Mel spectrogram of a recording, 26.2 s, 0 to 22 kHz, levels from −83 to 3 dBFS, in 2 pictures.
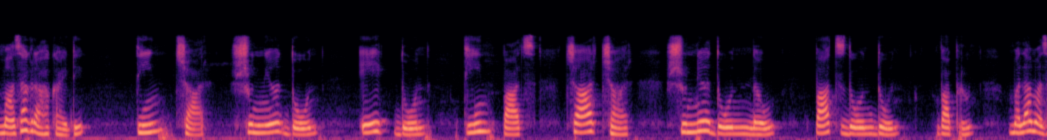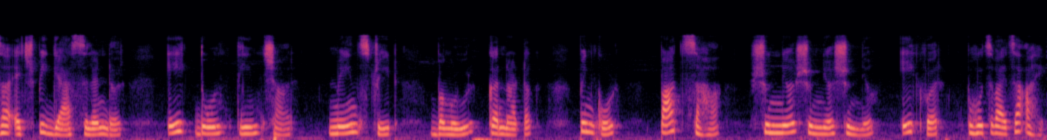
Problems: none marked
